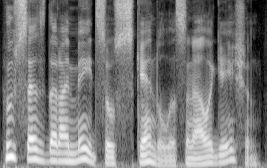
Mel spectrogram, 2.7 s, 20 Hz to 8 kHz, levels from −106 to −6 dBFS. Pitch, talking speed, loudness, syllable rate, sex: 125 Hz, 200 wpm, -17 LUFS, 5.5 syllables/s, male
